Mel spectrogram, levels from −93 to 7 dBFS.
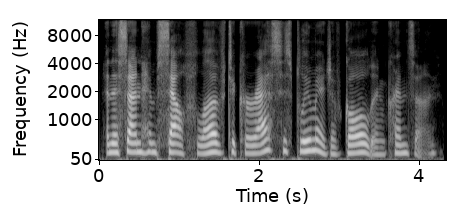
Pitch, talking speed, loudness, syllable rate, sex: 205 Hz, 180 wpm, -18 LUFS, 4.8 syllables/s, female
